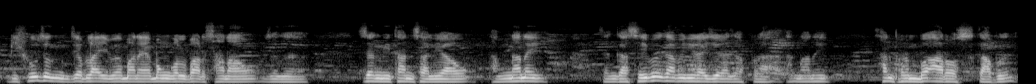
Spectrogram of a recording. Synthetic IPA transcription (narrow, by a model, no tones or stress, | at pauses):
bikʰɯwzɯŋzeb̚lajbɯmanajmɔŋɡɔlbaɾsanawzɯŋɯ | zɯŋnitʰansalijawtʰaŋnanɯj | z̥ɯŋɡasɯjbɯɡabiniɾajzɯɾazapʰɾatʰaŋnanɯj | sanpʰɯɾɯmbɯaɾɔsɡabɯ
